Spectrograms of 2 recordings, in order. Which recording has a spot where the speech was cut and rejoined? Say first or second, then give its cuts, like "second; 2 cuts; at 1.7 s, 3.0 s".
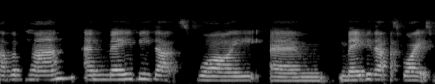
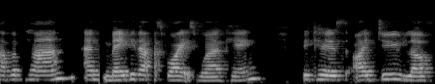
second; 1 cut; at 1.0 s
